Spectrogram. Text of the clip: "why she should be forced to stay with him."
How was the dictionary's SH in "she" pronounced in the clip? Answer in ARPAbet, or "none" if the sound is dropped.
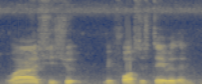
SH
